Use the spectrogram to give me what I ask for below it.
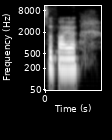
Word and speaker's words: Sophia: collection i know it looks like sophia it's pronounced sephia smith college has the ywca papers i think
